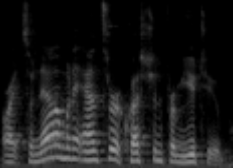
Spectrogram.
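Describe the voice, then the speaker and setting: A man with a Spanish accent hosts a live-stream Q&A, answering viewers' questions. His voice sits a little on the high side, and he talks emphatically, tagging lines with "all right" and "right?". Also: lively intonation, fast. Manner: asks viewers to like and share. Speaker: livestream host.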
